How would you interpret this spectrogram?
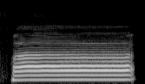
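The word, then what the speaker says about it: ف: Wine, ফা। জিভের এই উপরের দাঁতের আগার নিচের ঠোঁটের ভিজা অংশ সাথে লেগে এটা উচ্চারণ হবে, ফাটা, ফা।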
